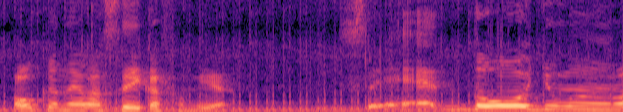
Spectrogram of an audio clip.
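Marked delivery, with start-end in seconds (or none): 1.7-3.1 loud, high and very slow hype shout; excited drawn-out shout. Real, not acted. Motovlogger hyping his new exhaust to viewers, drawn-out excited shout. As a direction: stretch it out, hyped about the exhaust.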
